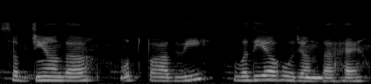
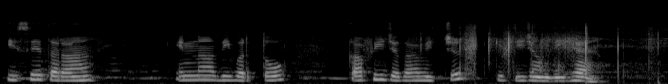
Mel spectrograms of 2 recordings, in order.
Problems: none marked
